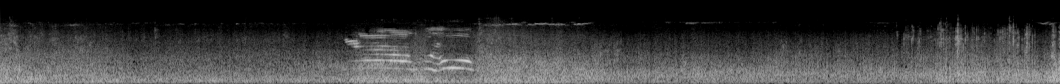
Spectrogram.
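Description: Wind rushing over a camera outside the window of a moving pickup truck towing a boat, over steady road and tyre noise. About four seconds in, a man lets out a brief whooping shout.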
